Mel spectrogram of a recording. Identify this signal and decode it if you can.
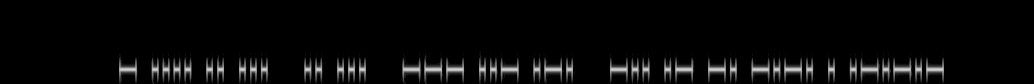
Morse code, heard as a keyed tone, about 22 wpm, 700 Hz. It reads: THIS IS OUR DANCE.
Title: Sentences from Top 1000 Words - Review Part 4 - 22wpm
